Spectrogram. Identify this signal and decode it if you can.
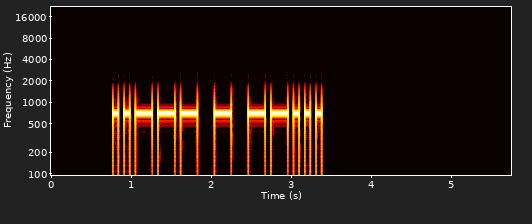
Morse code, heard as a keyed tone, about 17 wpm, 690 Hz. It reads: 2T7
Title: Common Cut Numbers - 3-Digit 17wpm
